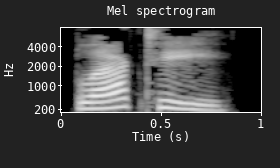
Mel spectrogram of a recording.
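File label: "black tea", British English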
